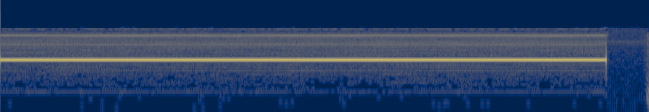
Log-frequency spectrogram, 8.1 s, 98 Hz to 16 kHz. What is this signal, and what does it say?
Emergency Alert System (SAME) tones (the 1050 Hz attention tone). It is heard from 1.2 to 7.3 s.
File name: eas / KUSO / KUSO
